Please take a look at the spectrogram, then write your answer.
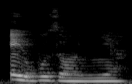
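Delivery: low, slow, loud menacing call; retold angry threat. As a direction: imitate an angry man's drawn-out warning. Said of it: "and he was so angry".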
